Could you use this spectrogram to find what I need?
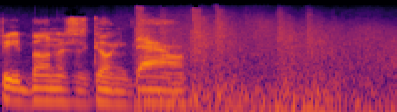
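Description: A shell explodes with a heavy boom.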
